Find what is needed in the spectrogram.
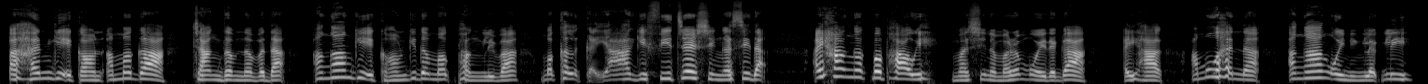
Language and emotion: Manipuri, surprised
